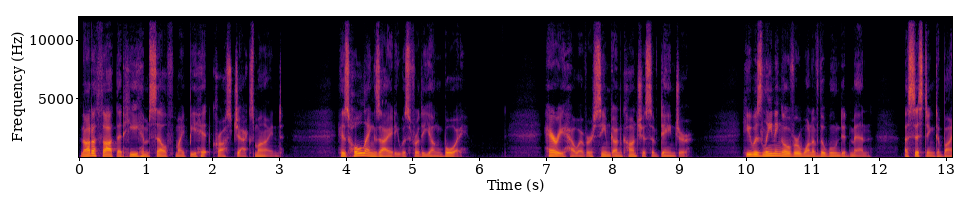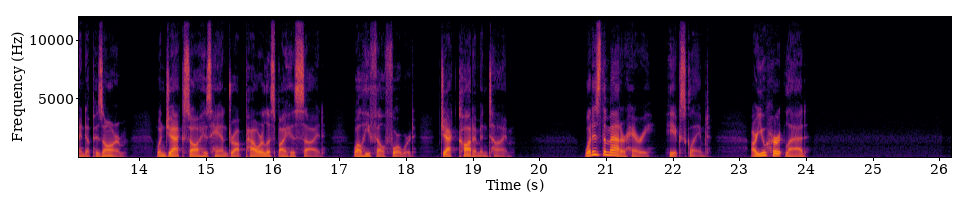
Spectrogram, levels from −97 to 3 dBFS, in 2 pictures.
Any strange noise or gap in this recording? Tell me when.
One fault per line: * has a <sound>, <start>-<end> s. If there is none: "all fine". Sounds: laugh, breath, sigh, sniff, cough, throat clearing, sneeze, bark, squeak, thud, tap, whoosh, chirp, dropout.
all fine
